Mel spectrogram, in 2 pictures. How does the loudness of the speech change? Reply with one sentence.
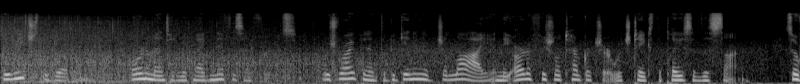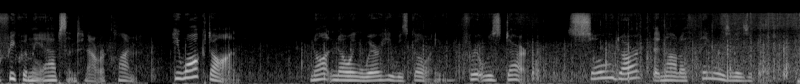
The loudness of the speech stays about the same.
